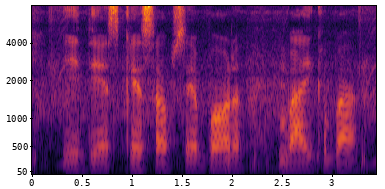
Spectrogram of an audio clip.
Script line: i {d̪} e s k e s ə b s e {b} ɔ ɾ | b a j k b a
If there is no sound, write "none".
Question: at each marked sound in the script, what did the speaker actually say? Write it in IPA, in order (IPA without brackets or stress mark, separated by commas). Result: d̪, b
